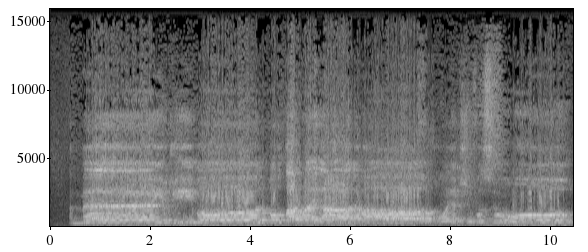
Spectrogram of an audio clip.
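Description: A man's solo voice chanting a Muharram mourning lament in long, held, wavering notes. It begins about half a second in after a pause, and the notes ease briefly near the end.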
